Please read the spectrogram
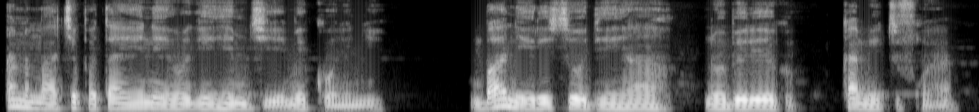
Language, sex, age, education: Igbo, male, 15-29, tertiary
